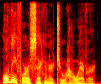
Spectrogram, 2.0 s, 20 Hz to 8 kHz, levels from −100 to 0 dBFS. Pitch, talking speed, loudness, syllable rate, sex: 120 Hz, 205 wpm, -18 LUFS, 5.9 syllables/s, male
